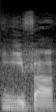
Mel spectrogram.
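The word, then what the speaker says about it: Evia: Also, the worst affected area is a place called Eva, with just an I in between the V and A. It's a silent letter.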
